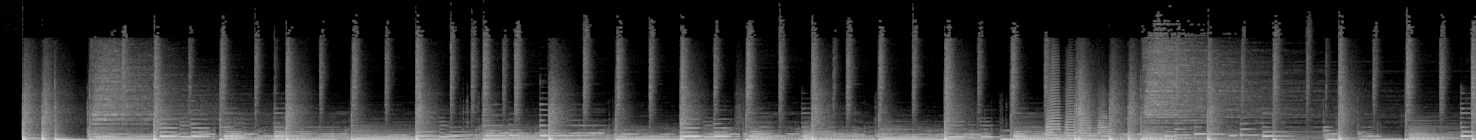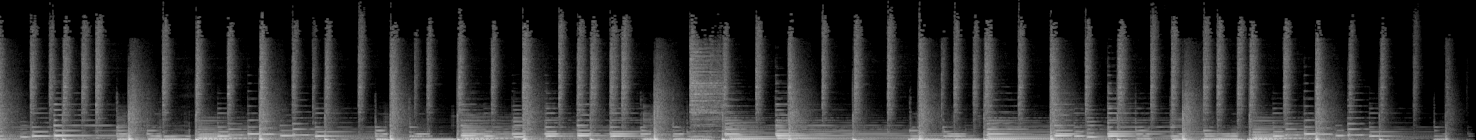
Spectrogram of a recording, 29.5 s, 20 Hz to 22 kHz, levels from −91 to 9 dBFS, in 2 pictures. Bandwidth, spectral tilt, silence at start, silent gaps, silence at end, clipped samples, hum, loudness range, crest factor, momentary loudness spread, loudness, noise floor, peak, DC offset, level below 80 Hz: 19.5 kHz; -6.5 dB/octave; 0.25 s; none; 0.25 s; under 0.1%; none; 3 LU; 18 dB; 9 LU; -19 LUFS; -40 dBFS; 0 dBFS; under 0.1%; -22 dBFS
